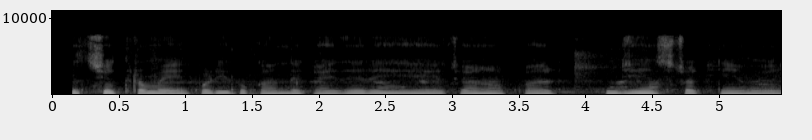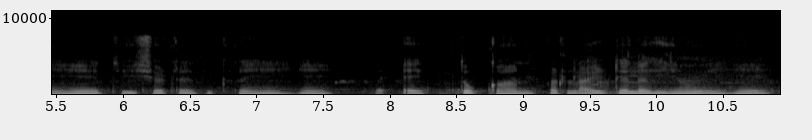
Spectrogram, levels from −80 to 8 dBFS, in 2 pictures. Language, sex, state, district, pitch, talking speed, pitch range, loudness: Hindi, female, Bihar, Madhepura, 170 Hz, 150 wpm, 170-175 Hz, -39 LUFS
